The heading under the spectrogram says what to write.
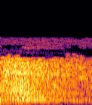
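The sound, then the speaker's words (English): A car drives right past, its steady, fairly loud rumble holding evenly before easing off slightly toward the end as it pulls up to stop. No voices are heard. “His car, the horse car.”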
